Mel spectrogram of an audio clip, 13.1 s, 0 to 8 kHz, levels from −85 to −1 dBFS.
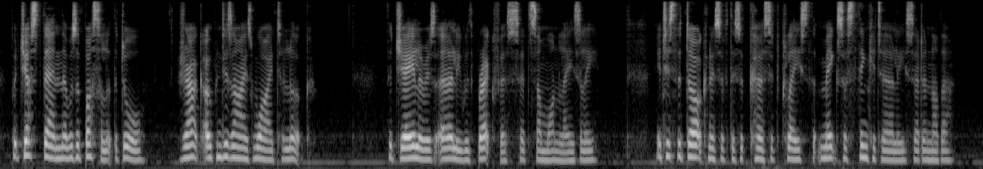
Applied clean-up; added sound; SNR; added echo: none; none; none; none.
